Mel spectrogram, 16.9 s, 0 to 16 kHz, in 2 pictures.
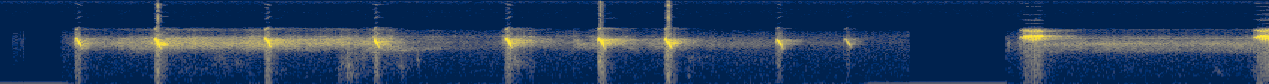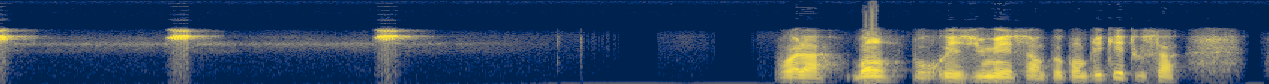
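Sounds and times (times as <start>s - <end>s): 
bird giving sharp high call notes: 0.5s - 5.8s, 6.8s - 11.4s
speech: 13.7s - 16.7s.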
